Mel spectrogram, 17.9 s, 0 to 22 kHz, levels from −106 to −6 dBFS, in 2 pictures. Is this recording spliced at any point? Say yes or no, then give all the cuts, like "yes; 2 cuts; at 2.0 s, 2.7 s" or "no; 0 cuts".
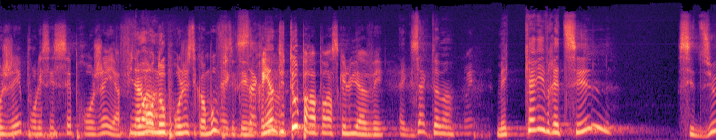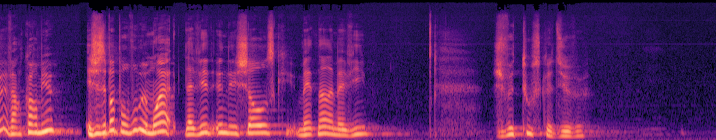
yes; 3 cuts; at 6.1 s, 9.9 s, 11.1 s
